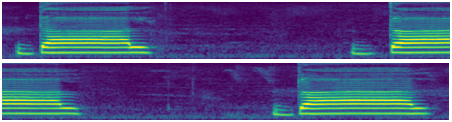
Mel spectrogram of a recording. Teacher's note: जब ज़बान की नोक सनाया उलिया के जड़ से लगे तो दाल अदा होता है।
